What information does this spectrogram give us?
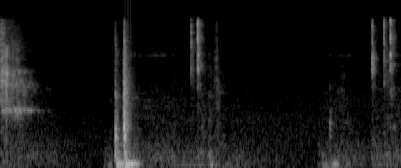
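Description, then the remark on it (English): Several sharp mouse and keyboard clicks as someone switches browser tabs back to the Wayback Machine, a loud cluster of clicks followed by a few lighter taps spaced irregularly, with no talking and quiet in between. “This opened in a new tab. So I'm clicking back on the wrong one.”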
